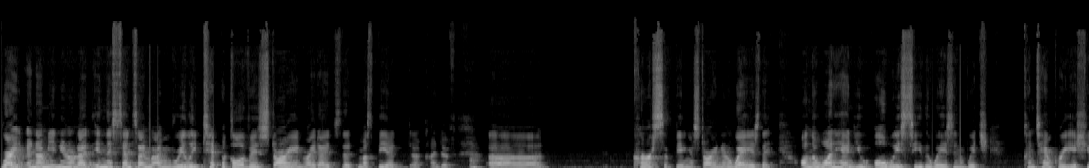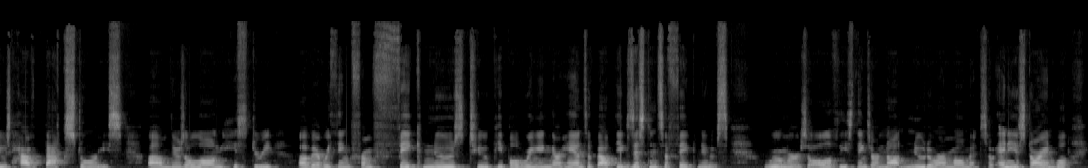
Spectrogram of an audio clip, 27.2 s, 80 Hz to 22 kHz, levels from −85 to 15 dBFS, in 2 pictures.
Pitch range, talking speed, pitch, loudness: 165-205 Hz, 195 wpm, 180 Hz, -26 LUFS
